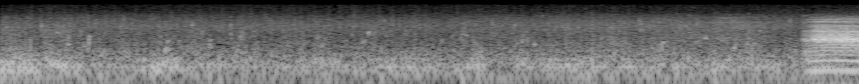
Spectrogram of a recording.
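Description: Steady rain: an even, soft hiss with scattered faint drop ticks.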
